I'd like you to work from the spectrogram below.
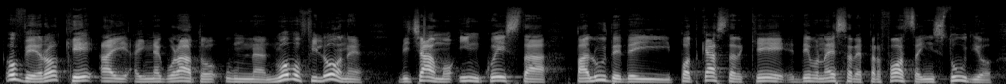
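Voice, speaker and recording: A man's voice: medium pitch, lively intonation, measured pace. A man hosting a podcast, interviewing his guest with joking asides. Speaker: podcast host.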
